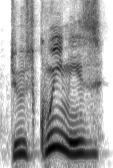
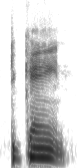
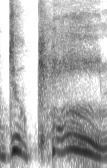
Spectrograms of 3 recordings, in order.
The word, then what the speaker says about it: Duquesne: Oh, I forgot also hometown favorite from Deuce Queenies. Ain't that how you say it, JT? Deuce Queenies? Very close. Very close. No, that's how you say it in Ohio. In Pennsylvania, we say Duquesne. Oh, Duquesne. That's right, because I forgot there's no K in the Q.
